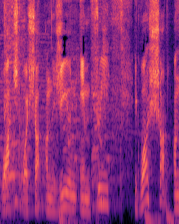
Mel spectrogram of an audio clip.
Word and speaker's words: Zhiyun: manufacturer fear this space that's june often pronounced zion and the new crane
